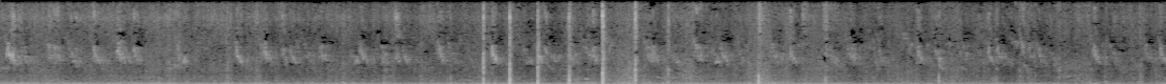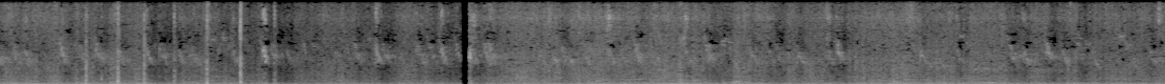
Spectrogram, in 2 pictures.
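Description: Small birds chirping in the background, with a few sharp clicks about six to ten seconds in and again a little past the middle.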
